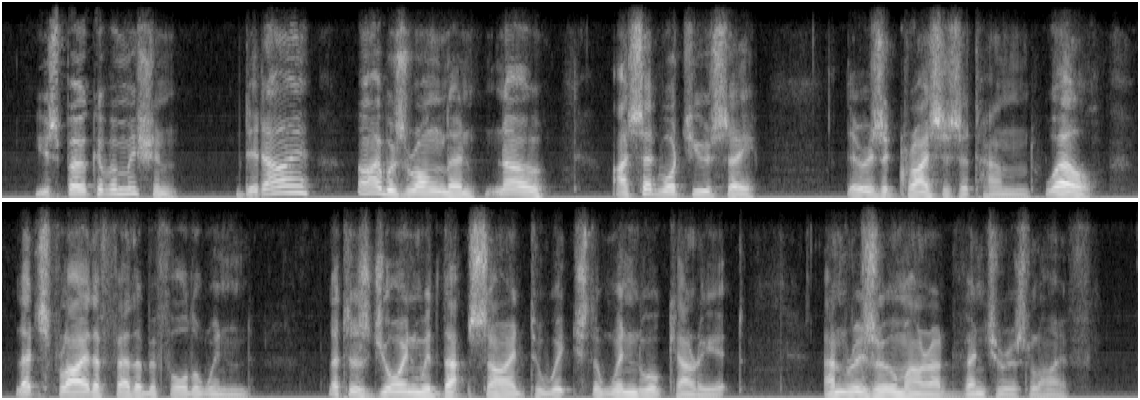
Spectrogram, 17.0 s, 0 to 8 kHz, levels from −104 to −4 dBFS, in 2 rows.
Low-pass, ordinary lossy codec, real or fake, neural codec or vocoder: 7.2 kHz; Opus, 24 kbps; real; none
